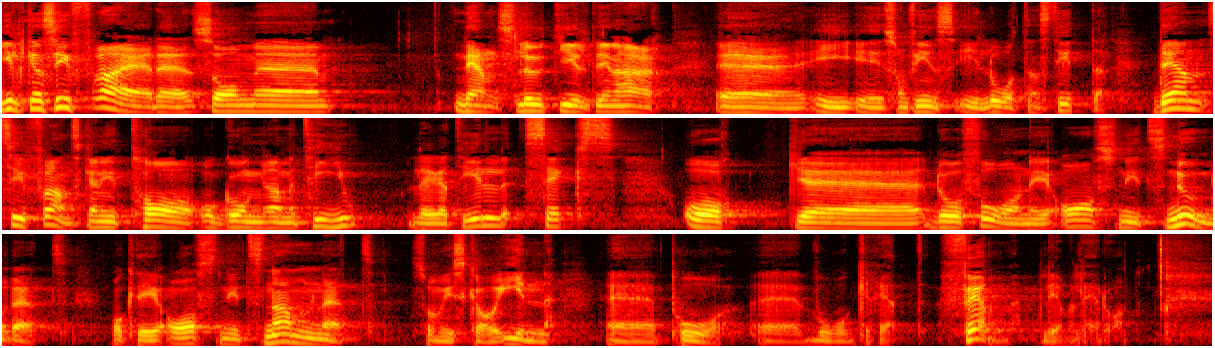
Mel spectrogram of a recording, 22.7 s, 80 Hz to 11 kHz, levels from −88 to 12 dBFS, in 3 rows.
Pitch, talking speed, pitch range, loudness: 130 Hz, 140 wpm, 115-150 Hz, -20 LUFS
